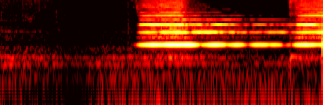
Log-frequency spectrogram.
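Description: Concert flute playing one steady held note, starting about a second in with a breathy attack. It demonstrates an embouchure in which the upper lip is rolled back to angle the air stream down into the flute rather than pressing the lips.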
